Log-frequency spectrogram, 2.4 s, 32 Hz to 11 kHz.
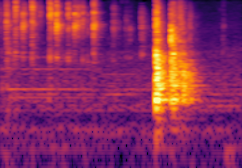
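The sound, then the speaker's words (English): A rapid series of light clicks and clatters of individual dice, including a d100, tumbling across a hard surface, followed by a louder burst of rattling near the end. No voices are heard. “D100. Let's see if we found a lake or an ocean. Individual dice.”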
